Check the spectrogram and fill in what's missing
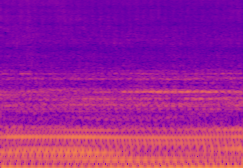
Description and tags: ghost yacht
spooky loop from the unprocessed sound of a yacht engine at the port of Genova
